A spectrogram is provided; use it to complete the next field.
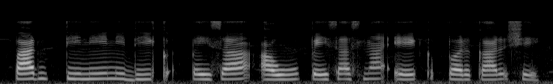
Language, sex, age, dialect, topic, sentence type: Marathi, female, 25-30, Northern Konkan, banking, statement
